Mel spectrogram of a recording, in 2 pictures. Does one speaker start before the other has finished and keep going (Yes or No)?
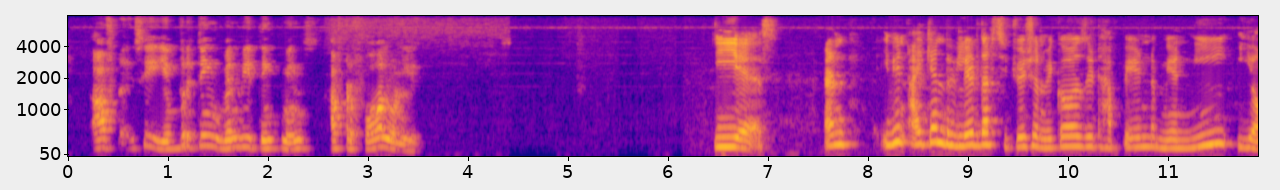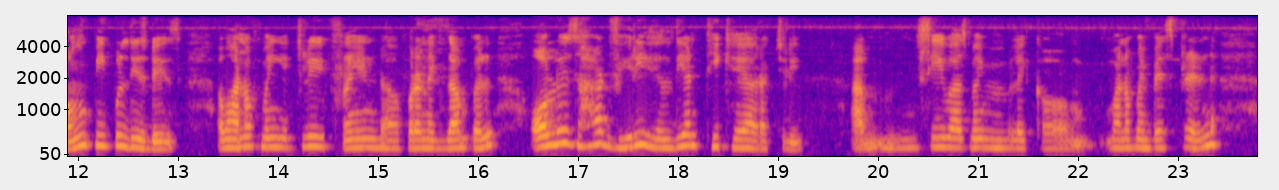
No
